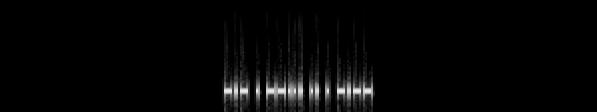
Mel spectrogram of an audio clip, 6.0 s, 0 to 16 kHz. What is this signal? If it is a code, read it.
Morse code, heard as a keyed tone, about 46 wpm, 700 Hz. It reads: KE7IEY
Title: USA Call Signs - 6 Characters - Repeated 3x - 45wpm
